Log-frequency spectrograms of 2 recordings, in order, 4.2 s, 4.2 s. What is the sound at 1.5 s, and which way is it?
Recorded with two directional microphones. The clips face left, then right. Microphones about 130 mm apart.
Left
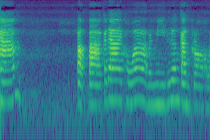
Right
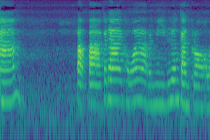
A woman's voice, 10° right (ahead or behind).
